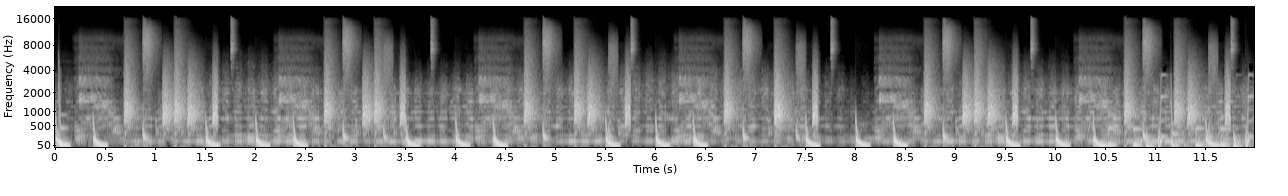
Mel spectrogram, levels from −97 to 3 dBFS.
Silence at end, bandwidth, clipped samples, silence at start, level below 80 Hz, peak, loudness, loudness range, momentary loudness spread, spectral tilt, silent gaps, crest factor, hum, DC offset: 0 s; 16.5 kHz; under 0.1%; 0 s; -26 dBFS; 0 dBFS; -20 LUFS; 1 LU; 6 LU; -4.5 dB/octave; none; 18 dB; none; under 0.1%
